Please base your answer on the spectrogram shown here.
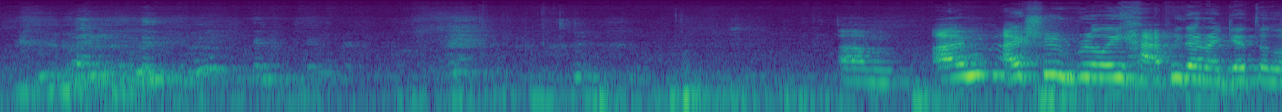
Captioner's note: laugh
